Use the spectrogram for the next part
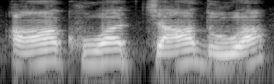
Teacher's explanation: वही अनुनासिक की बात करें तो जैसे आँख हुआ, चांद हुआ, यह स्वर होते हैं, इनका उच्चारण नाक और मुंह जो है दोनों से ही होता है।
